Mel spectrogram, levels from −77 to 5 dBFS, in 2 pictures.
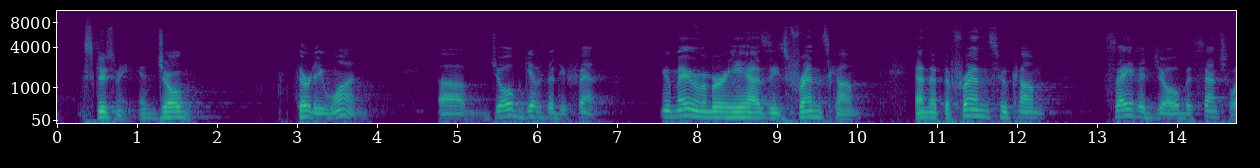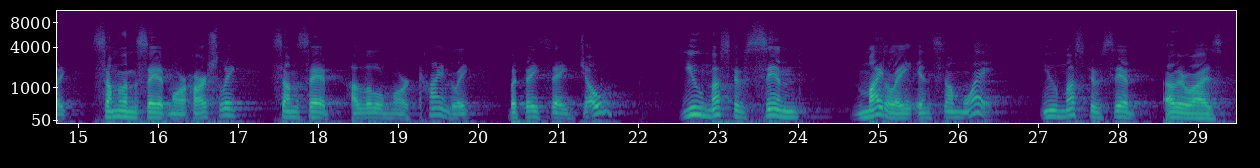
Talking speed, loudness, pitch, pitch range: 120 wpm, -29 LUFS, 115 Hz, 95-125 Hz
